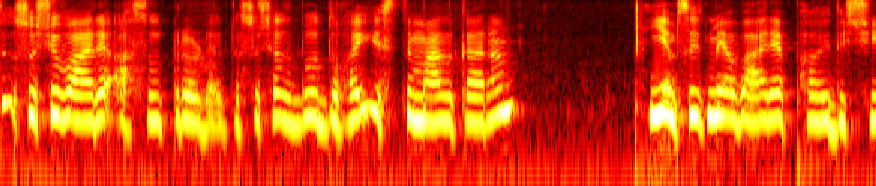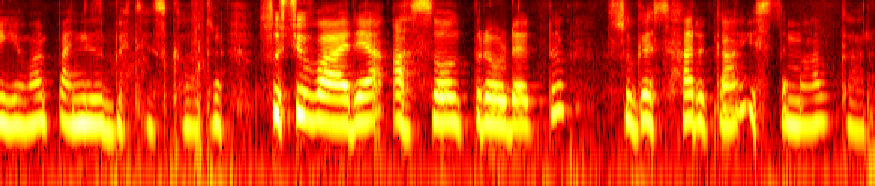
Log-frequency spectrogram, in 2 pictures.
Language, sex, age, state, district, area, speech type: Kashmiri, female, 18-30, Jammu and Kashmir, Kulgam, rural, spontaneous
